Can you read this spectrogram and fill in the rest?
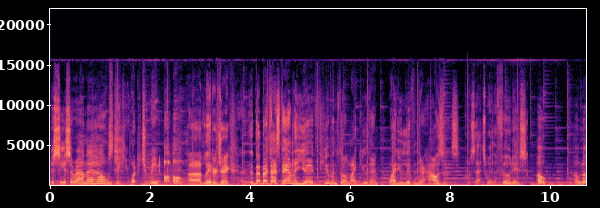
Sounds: speech, music

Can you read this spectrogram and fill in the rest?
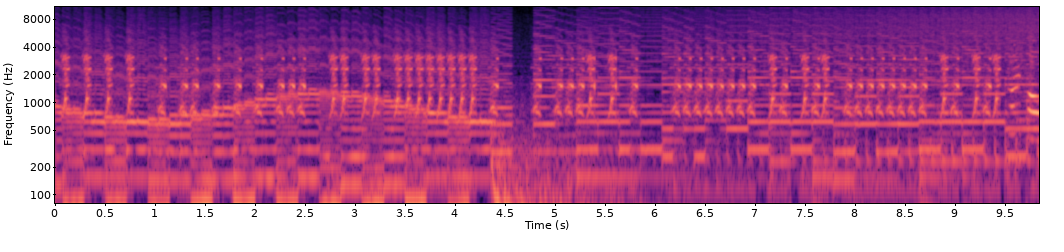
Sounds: music

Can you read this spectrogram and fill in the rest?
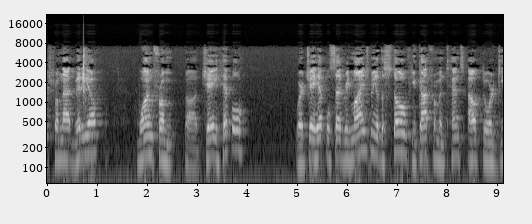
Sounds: speech

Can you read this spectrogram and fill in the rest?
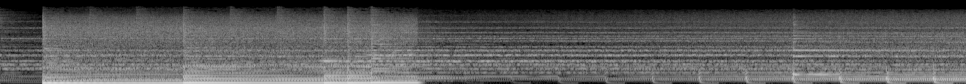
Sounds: music

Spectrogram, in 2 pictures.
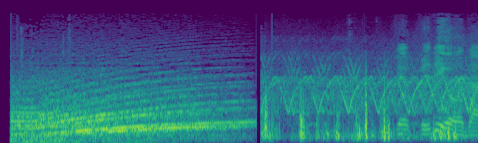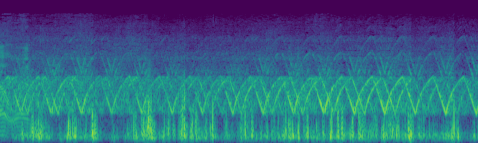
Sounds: police car (siren), speech

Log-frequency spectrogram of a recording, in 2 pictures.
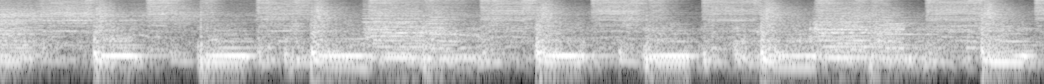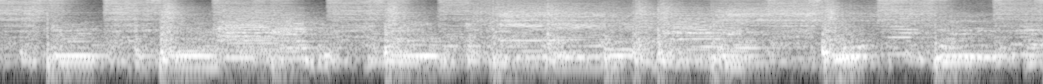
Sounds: middle eastern music, music

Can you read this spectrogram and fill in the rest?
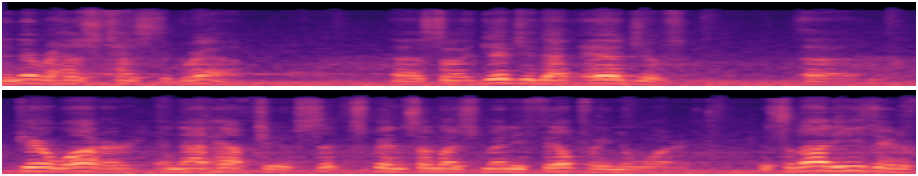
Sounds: speech

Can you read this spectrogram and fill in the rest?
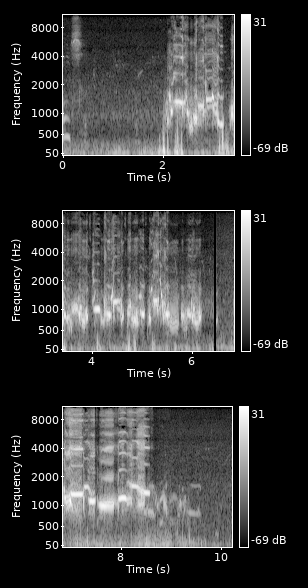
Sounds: magpie calling

